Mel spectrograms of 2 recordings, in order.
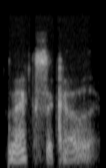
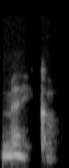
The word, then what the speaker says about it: Mexico: Mexico does. Which one? Mexico? Mexico, Mexico. Mexico. Yeah, I grew up on the border. You don't call it Mexico. It's Mexico. That's right.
